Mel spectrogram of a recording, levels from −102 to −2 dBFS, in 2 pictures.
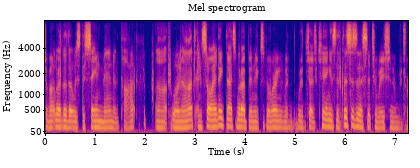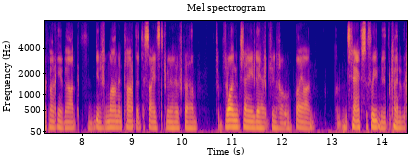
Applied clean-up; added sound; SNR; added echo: neural diffusion model UNIVERSE++.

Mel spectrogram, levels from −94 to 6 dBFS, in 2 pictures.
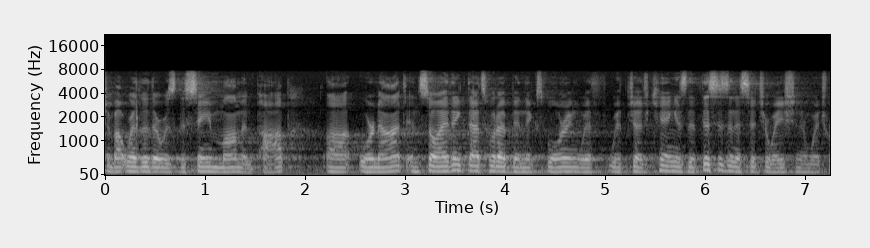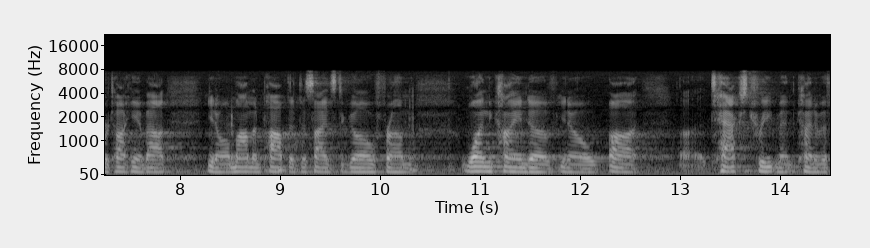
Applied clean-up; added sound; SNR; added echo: none; none; none; none.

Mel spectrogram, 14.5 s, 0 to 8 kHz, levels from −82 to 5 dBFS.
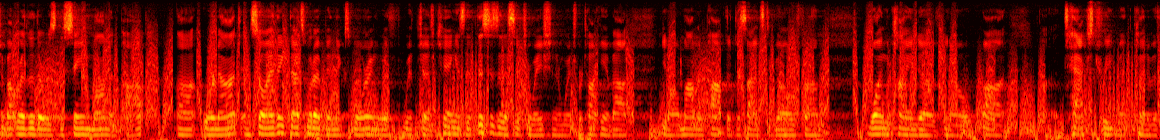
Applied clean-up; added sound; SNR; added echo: none; Scratching (performance technique); 7 dB; none.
